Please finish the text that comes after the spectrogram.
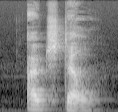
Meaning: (noun) delay, deferment; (verb) first-person singular dependent-clause present indicative of uitstellen
- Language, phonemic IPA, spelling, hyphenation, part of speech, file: Dutch, /ˈœy̯t.stɛl/, uitstel, uit‧stel, noun / verb, Nl-uitstel.ogg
